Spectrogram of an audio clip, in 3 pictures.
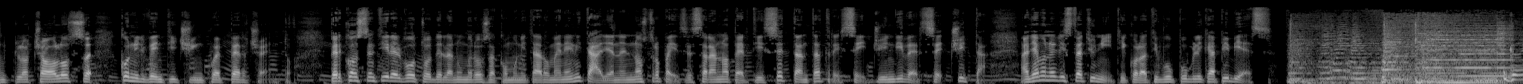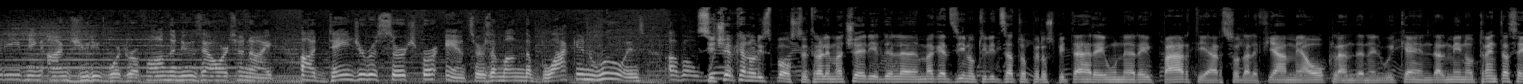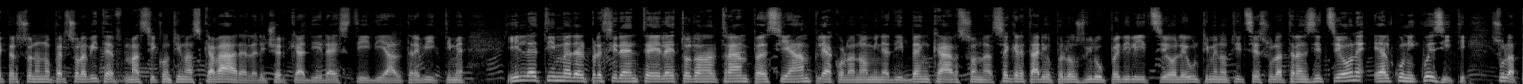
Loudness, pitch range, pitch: -27 LUFS, 110-155 Hz, 125 Hz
